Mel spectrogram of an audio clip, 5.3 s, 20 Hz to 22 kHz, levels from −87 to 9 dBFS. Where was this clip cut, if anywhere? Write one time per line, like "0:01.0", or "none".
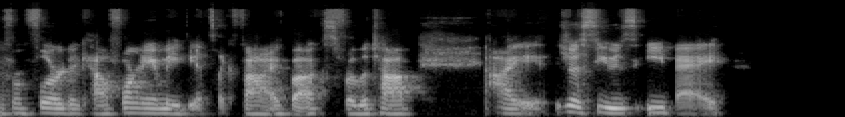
0:03.0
